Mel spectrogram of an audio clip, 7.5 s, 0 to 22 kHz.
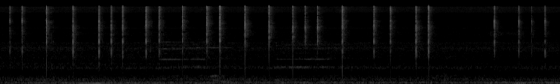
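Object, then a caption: Long polished natural fingernails. Long natural fingernails painted with silver polish are tapped and clicked tip-to-tip and against each other between both hands, close up. About 26 sharp, bright clicks ring out at an uneven pace over a quiet low hum, each dying away almost instantly.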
